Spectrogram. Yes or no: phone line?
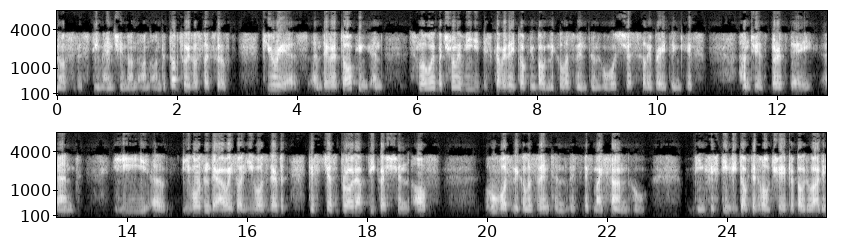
yes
